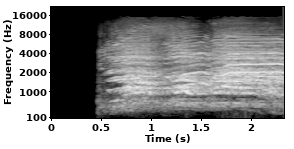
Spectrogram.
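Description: Silence, then about half a second in a group of children starts shouting and cheering all at once, loud and high-pitched.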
